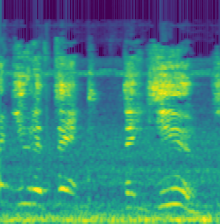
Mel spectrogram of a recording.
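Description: Quiet speech, softer than the surrounding talk, over a low steady rumble.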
